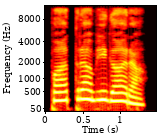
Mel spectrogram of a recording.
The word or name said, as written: ಪಾತ್ರಾಭಿಗಾರ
